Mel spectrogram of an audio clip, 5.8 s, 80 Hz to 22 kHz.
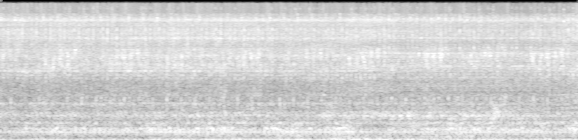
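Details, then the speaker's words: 2003 Hyundai Sonata after an uncloned PCM replacement: rough, uneven idle with occasional stumbling beats under a faint steady hiss; vacuum leak heard but not located, misfiring badly, engine light on. "I can't see it, but I can hear it. This thing's not running good. She's misfiring pretty good."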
